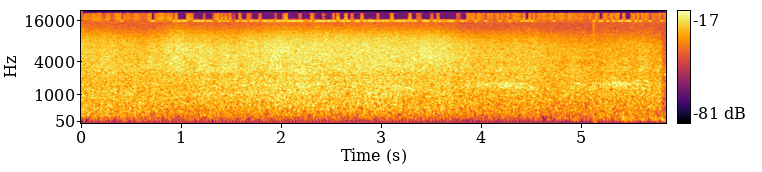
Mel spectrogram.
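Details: Even, hissing roar of surf and wind at the shore, unbroken for the whole stretch, with no birds calling.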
